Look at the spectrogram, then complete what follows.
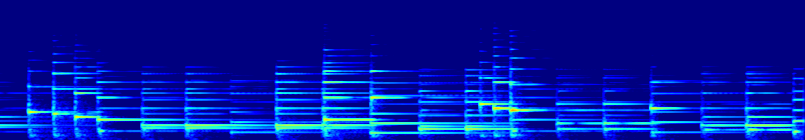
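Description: Background piano music: a slow, gentle tune of struck notes and chords, each left to ring and fade.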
